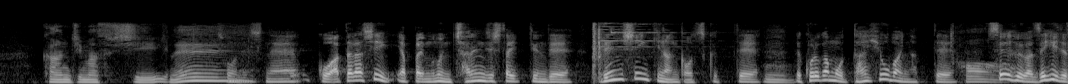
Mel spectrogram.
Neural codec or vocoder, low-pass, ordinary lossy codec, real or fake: none; 7.2 kHz; none; real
